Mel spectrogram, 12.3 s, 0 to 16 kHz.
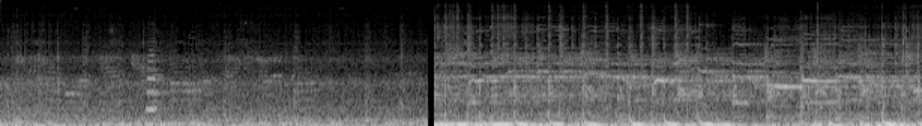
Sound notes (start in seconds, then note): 1.8 dashcam driver honks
